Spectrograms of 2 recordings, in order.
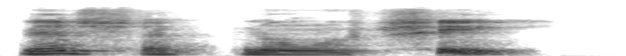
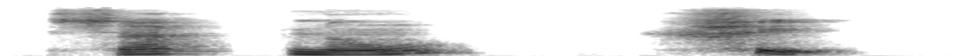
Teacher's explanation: This Shi is a cerebral Sha. As I have said, the tip of the tongue has to point to the roof of your mouth.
